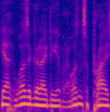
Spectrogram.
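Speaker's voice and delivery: ordinary talk, nothing marked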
